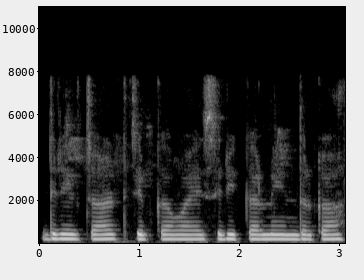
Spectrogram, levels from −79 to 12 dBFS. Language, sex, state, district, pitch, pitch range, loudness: Hindi, female, Rajasthan, Bikaner, 205 Hz, 205-210 Hz, -15 LUFS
